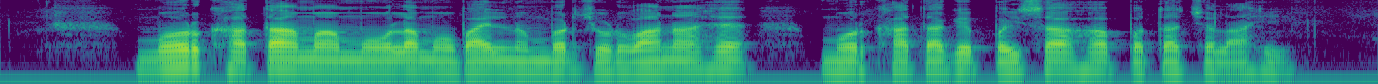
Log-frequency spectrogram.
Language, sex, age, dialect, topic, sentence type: Chhattisgarhi, male, 31-35, Northern/Bhandar, banking, question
